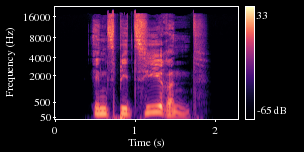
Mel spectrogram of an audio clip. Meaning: present participle of inspizieren
- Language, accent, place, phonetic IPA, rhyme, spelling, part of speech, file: German, Germany, Berlin, [ɪnspiˈt͡siːʁənt], -iːʁənt, inspizierend, verb, De-inspizierend.ogg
